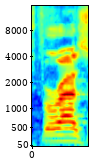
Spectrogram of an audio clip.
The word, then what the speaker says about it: Sperrazza: Sperrazza is our guest. Did I pronounce that correctly? Yes. Sperrazza is our guest, and we're talking about the Adirondack Railroad.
